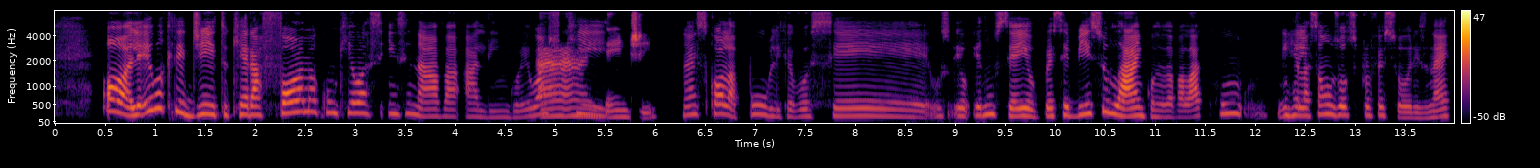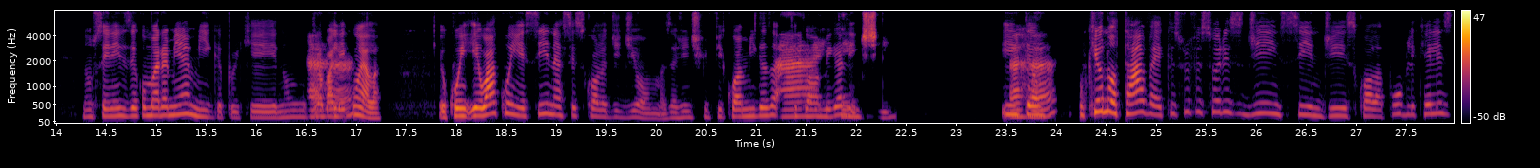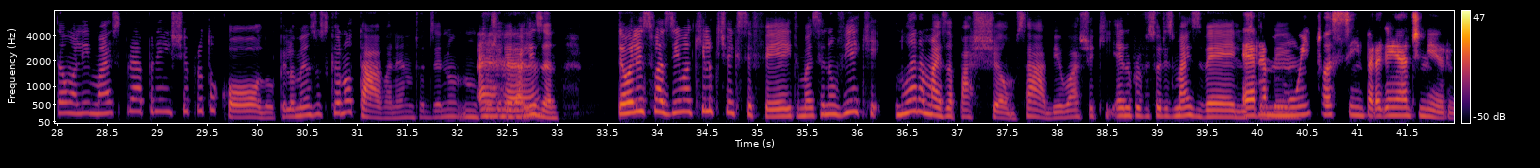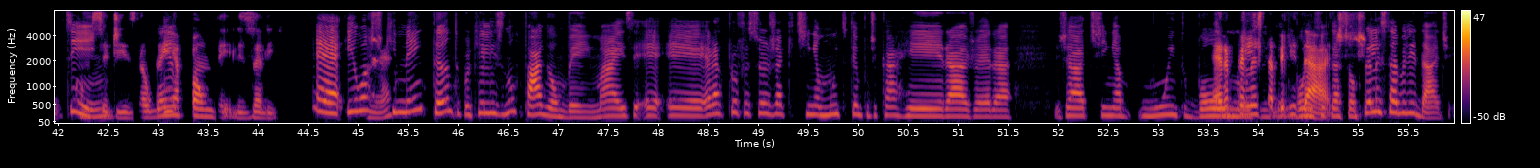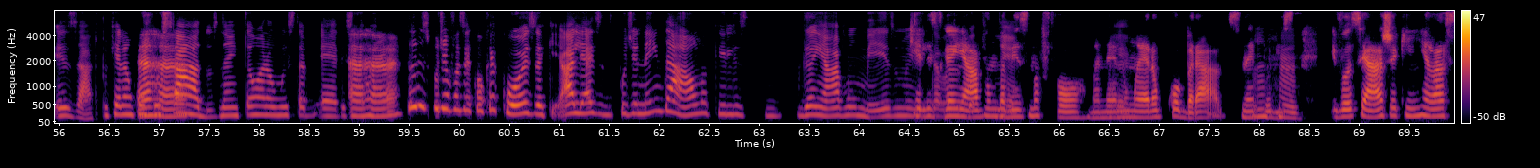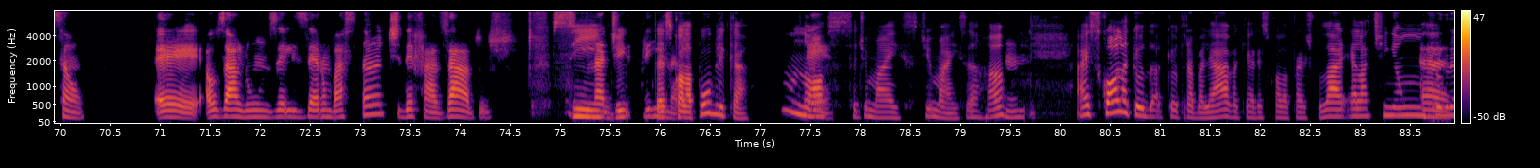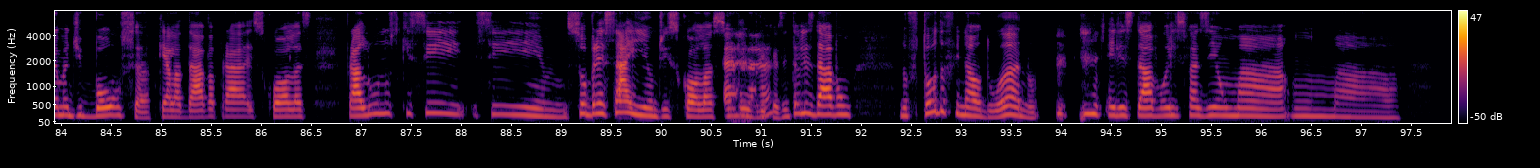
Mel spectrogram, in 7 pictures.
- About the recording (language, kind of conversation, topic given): Portuguese, podcast, O que te dá orgulho na sua profissão?
- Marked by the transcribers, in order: tapping; drawn out: "você"; other background noise; throat clearing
